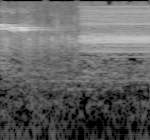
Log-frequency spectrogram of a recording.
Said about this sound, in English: And that whistle will get Oxley onto the floor for the Panthers.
